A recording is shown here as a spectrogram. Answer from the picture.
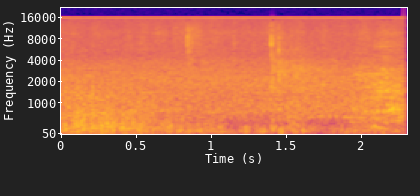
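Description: Wind buffeting the camera microphone: an uneven low rumble, gusting strongest in the first half second.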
